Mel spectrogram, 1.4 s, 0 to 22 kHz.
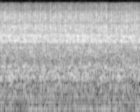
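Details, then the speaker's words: Mercedes-Benz C240 after fixing a crank-no-start (fuel pressure read 10, new fuel pump, fuel filter, spark plugs, cracked part sealed with liquid tape); steady even idle, no knocks, misses or surging; normal idle. "So right now she is running golden. I am so happy right now."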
